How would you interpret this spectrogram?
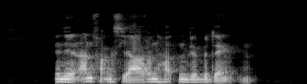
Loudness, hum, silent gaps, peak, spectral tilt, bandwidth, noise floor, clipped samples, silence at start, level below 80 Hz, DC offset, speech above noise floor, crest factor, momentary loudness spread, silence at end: -16 LUFS; none; none; 0 dBFS; -7.5 dB/octave; 11.5 kHz; -66 dBFS; under 0.1%; 0.55 s; -50 dBFS; under 0.1%; 51 dB; 16 dB; 12 LU; 0.55 s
